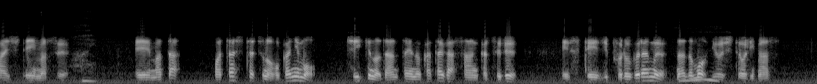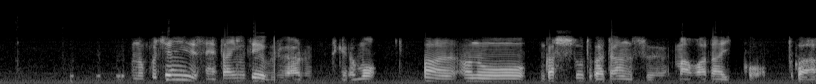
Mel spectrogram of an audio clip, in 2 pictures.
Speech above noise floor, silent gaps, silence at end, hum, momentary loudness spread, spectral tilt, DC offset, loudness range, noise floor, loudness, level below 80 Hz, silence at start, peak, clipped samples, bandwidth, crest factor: 24 dB; none; 0 s; 50 Hz at -55 dBFS; 11 LU; -5 dB/octave; under 0.1%; 3 LU; -50 dBFS; -26 LUFS; -56 dBFS; 0 s; -10 dBFS; under 0.1%; 12.5 kHz; 18 dB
